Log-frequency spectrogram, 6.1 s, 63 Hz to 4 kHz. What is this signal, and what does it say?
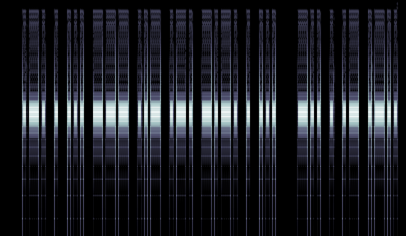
Morse code, heard as a keyed tone, about 25 wpm, 550 Hz. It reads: RESOURCES DEAL
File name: podcast / News headlines-1x-25x25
